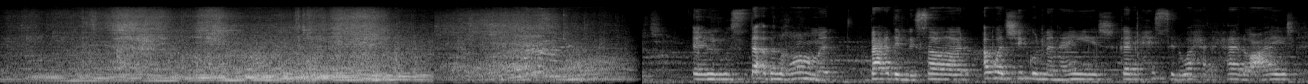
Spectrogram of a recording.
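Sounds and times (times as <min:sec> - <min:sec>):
engine revving: 0:00.0 - 0:06.4
rushing noise: 0:00.0 - 0:06.4.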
